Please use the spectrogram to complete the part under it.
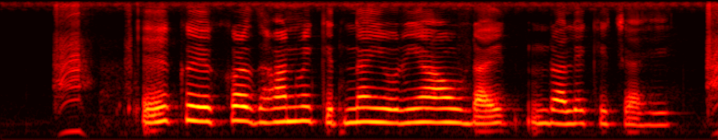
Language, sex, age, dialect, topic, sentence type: Bhojpuri, female, 31-35, Western, agriculture, question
